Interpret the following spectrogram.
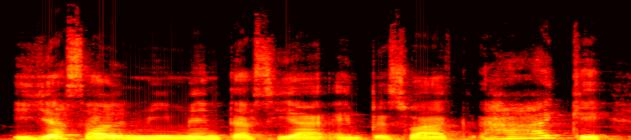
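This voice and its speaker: Speaking to her church women's group as sisters, this Bible teacher tells stories in a loose, informal sermon riddled with fillers and false starts. Her voice is lowish, creaky and warm, holding a steady tone at a moderate pace.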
